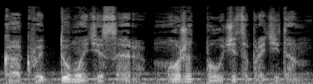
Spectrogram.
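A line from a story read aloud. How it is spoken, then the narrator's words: Whispered. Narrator (Russian): Прошептал Кус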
